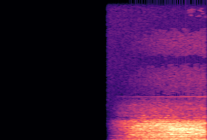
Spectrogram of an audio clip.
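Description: Silence for about the first second, then steady background noise with a low rumble comes in and slowly grows louder.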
